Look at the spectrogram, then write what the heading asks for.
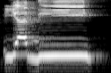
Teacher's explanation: جزم جب ہم پیچھے سے سپورٹ لیں گے, اگر پیچھے زیر ہوئی تو وہاں پہ یا مدہ کا قاعدہ بن جائے گا. تو یا مدہ کا مطلب آپ نے اس کو 2 سیکنڈ یا 1 الف کے برابر جو ہے وہ لمبا کرنا ہے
